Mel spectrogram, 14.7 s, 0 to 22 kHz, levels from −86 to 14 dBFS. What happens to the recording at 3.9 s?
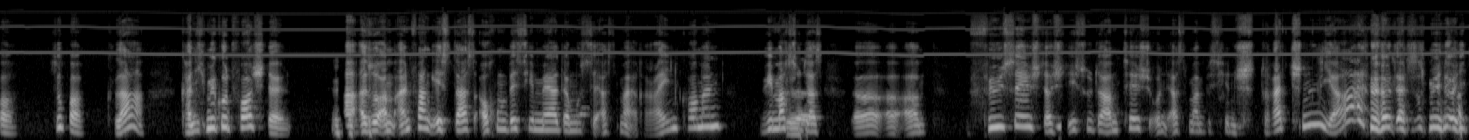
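Between 3.84 and 4.04 s the speech drops sharply, falling by about 35 dB in broken pieces that add up to roughly 150 ms. This is speech suppressed in double talk. The likely cause is an echo canceller that, with both sides talking at once, could not tell this talker from its own loudspeaker echo and turned the pickup down. Unlike a packet dropout, which gives clean gaps with hard edges, the level here is ducked and chopped.

Under this moment, as through the rest of the clip, a switching supply whistle sits high above the speech, around 5 kHz and roughly 25 dB below it. A switching power supply running in an audible burst mode or beating with another one produces this tone. It is not a steady hum or a rising feedback tone: the pitch wanders between about 5.0 and 5.5 kHz.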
